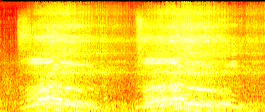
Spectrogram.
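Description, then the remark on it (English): A motorcycle exhaust revs twice, first a standard motorcycle exhaust and then a Thunder Pipes exhaust system, each burst rising in pitch then settling back, loud with a throaty harmonic growl and no voices. “For example, this is your standard motorcycle exhaust. And this is a Thunder Pipes exhaust system.”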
